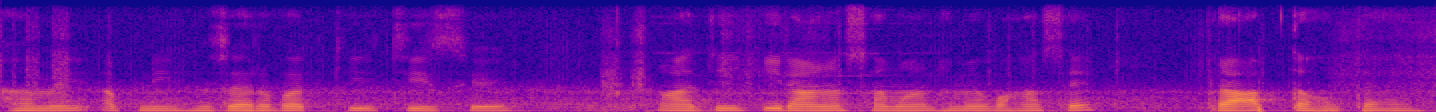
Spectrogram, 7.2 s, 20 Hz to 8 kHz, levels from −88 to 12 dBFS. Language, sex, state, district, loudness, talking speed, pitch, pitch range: Hindi, male, Chhattisgarh, Sukma, -21 LUFS, 115 wpm, 145 Hz, 145-150 Hz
